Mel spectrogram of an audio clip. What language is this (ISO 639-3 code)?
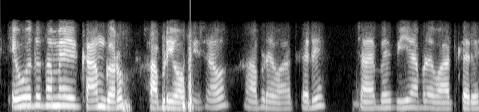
guj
